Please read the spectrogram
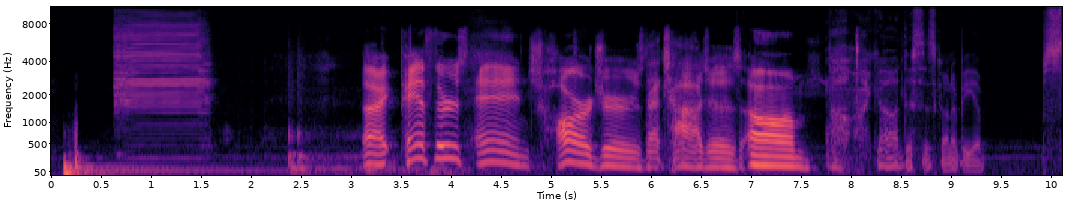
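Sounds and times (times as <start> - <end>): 
short thump: 0.0 - 0.6, 2.3 - 2.8
loud harsh electronic buzzer: 0.6 - 1.8
speech: 3.1 - 10.1.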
